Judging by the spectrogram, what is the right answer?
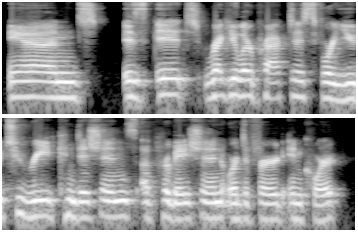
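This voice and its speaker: A man's voice: fairly high pitch, little pitch movement, bright, forceful tone. A man speaking as a prosecutor, reading charges formally and questioning a witness, heard on a courtroom recording. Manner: formal, measured legal phrasing.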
